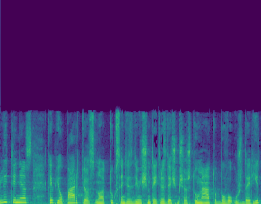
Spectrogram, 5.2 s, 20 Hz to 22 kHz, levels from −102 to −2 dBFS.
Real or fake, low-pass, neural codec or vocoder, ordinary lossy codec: real; 9.9 kHz; none; AAC, 48 kbps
